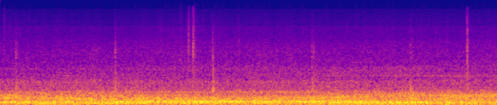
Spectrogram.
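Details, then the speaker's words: Car driving on wet road: steady, deep growl rumbling underneath, louder with speed and still present when slowing; suspected worn wheel bearing, not confirmed. "when a wheel bearing is bad that's what you hear one second it's ugly day today very rainy that's a that's the sound"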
